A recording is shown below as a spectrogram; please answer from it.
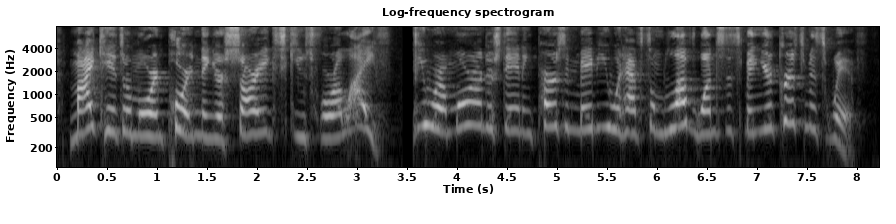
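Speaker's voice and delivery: restrained mild yell. Retelling what a coworker said in the break room, imitating her yelling. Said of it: "She starts to yell at the top of her lungs".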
